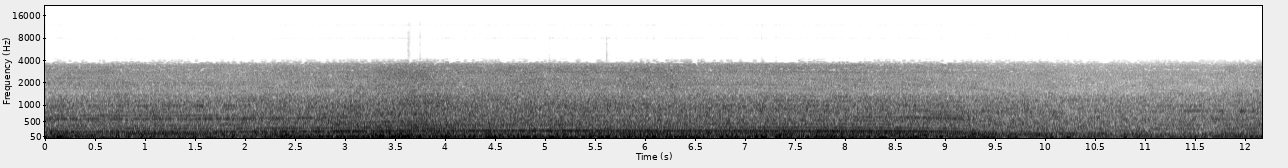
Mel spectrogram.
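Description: Suzuki GSX-R150's single-cylinder 150 cc engine running at steady revs while riding. Its note dips and fades about nine seconds in as the revs drop.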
